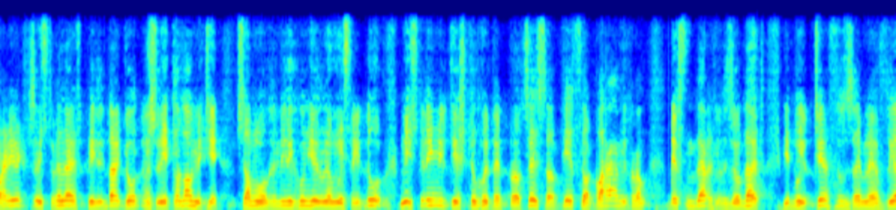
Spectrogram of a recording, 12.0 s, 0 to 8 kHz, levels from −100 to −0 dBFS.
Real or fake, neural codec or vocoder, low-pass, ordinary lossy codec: fake; codec, 16 kHz, 0.5 kbps, FreqCodec, larger model; 7.2 kHz; AAC, 48 kbps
